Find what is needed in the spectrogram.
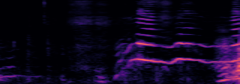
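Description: A puppy whining: one high, slightly wavering cry starting about halfway in and lasting nearly a second, as littermates pile on it in rough play.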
